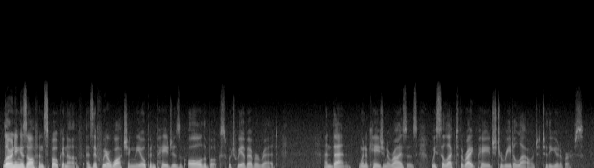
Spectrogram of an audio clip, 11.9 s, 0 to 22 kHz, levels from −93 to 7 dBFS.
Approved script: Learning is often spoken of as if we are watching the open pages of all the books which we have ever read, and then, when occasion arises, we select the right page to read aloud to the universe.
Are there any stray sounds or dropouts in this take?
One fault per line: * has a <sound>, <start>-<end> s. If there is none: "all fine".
all fine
